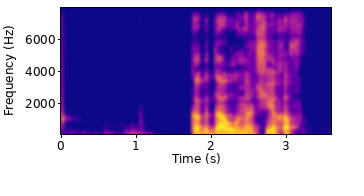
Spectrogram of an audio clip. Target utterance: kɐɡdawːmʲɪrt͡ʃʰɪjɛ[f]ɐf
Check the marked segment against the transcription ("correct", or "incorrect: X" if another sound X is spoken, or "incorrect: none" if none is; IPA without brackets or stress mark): incorrect: x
